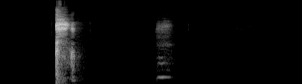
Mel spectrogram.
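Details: Small child sneezing: a single sharp, hissing burst followed a second later by a softer short sound; one big sneeze.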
